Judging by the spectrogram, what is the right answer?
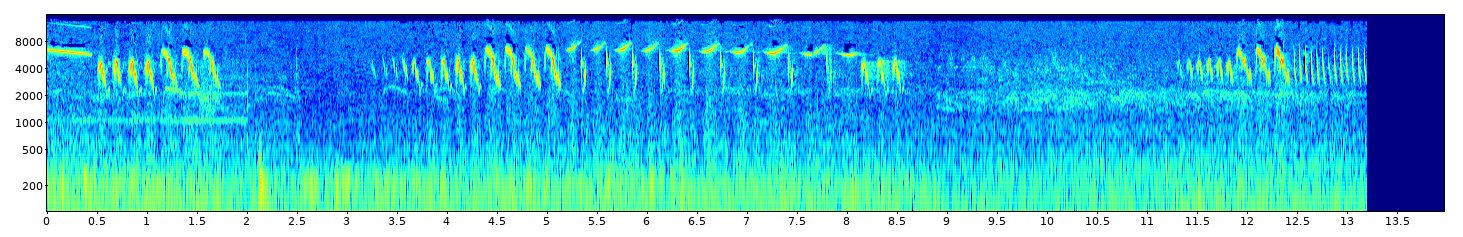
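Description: A songbird singing three phrases of rapid, repeated high notes: a short phrase near the start, a long one in the middle that speeds up and climbs in pitch, and another fast phrase near the end. The sound cuts off suddenly just before the end.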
